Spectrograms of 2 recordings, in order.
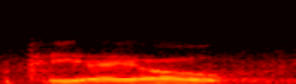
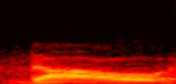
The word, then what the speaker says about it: Tao: You don't have to make up your mind how to beat it.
